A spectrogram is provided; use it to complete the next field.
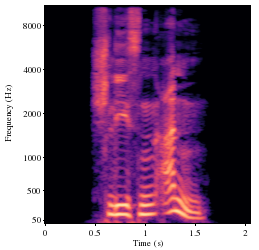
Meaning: inflection of anschließen: 1. first/third-person plural present 2. first/third-person plural subjunctive I
- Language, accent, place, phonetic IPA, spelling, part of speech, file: German, Germany, Berlin, [ˌʃliːsn̩ ˈan], schließen an, verb, De-schließen an.ogg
